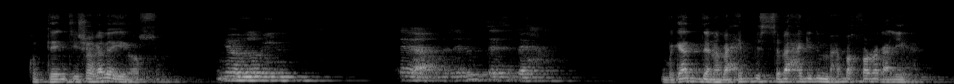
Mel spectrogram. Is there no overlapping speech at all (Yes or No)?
Yes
